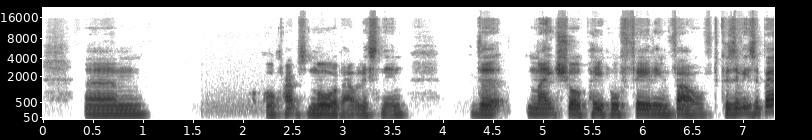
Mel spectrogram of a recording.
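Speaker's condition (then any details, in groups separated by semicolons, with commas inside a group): No condition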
